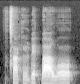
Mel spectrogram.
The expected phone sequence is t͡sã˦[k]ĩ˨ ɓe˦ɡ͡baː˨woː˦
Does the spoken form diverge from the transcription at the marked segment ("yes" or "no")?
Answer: no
